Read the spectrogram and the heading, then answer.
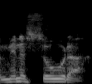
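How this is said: It is said in a Minnesota accent.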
